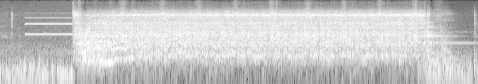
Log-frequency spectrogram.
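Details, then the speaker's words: Sears lawn tractor engine with points ignition and a coil wired directly to a battery: a steady high whirring spin of about three and a half seconds with no firing and little compression beat. No spark, crank no start, dirty points suspected. "Literally everything I'm trying is not working. It's not getting spark and it won't crank on its own."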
